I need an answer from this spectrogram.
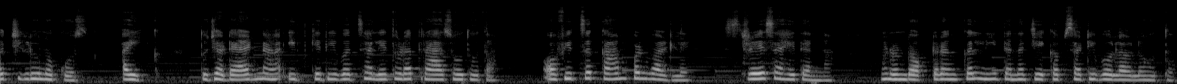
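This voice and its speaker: A woman voicing a calm, caring mother. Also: on the high side, normal speed, soft background music, close to an everyday voice. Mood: soothing. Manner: soothing, explanatory.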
